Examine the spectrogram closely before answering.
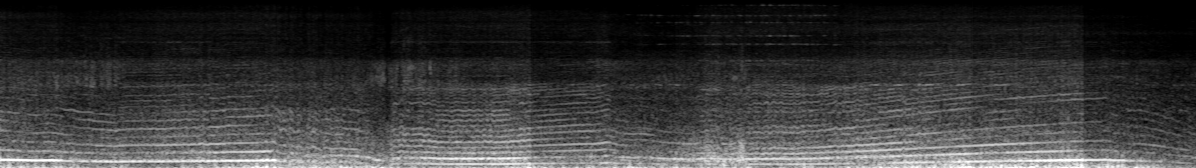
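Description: Onboard sound of a Dmax racing kart's engine under power through a lap. The engine note climbs as it accelerates and drops as the driver lifts off for corners, about four times, over constant rumble and wind noise.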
